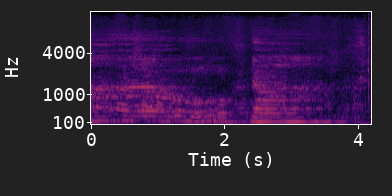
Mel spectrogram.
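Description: A man chanting a slow, melodic recitation in long, wavering held notes, with a short break about two seconds in before the next phrase starts louder.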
